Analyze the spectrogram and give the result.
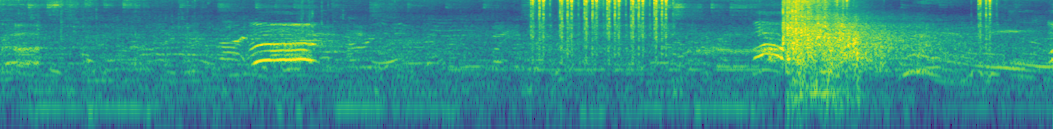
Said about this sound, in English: Don't forget, if it's one volley, it should sound one.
